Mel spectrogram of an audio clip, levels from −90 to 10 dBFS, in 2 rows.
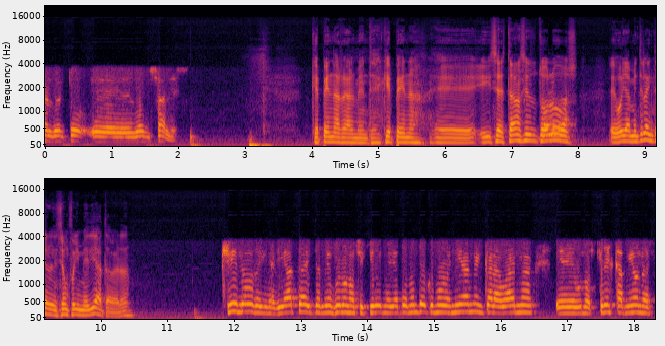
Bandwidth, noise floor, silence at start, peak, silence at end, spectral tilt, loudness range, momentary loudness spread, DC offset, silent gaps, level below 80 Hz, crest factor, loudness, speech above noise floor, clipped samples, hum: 13 kHz; -46 dBFS; 0 s; 0 dBFS; 0.05 s; -7 dB/octave; 5 LU; 9 LU; under 0.1%; none; -36 dBFS; 16 dB; -17 LUFS; 30 dB; under 0.1%; 50 Hz at -45 dBFS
